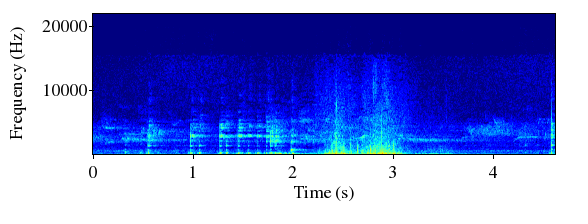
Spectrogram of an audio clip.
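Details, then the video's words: Western capercaillie calling up close: dry, knocking clicks that speed up, then a loud rushing, scraping burst before falling quiet, ending with a single sharp click. "Capercaillie Calling Up Close"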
